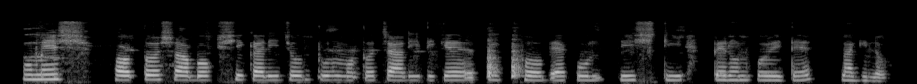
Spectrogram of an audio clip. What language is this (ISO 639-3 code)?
ben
